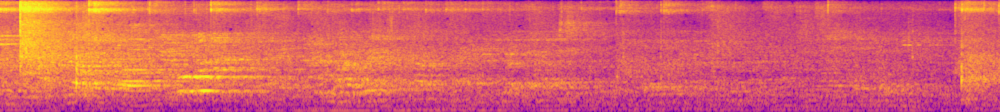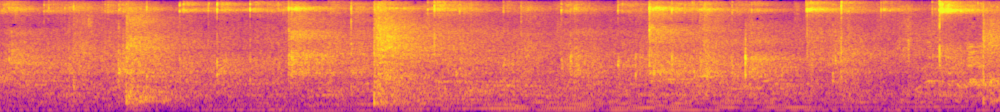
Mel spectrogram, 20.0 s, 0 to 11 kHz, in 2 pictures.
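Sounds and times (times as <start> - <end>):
table tennis balls clicking: 9.5 - 20.0.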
